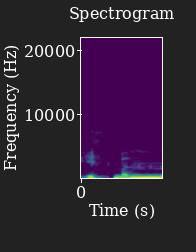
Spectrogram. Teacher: سا پر ہمس ہوگا، سیٹی کی آواز نہیں آنی چاہیے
